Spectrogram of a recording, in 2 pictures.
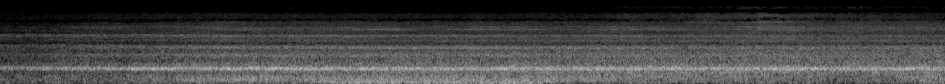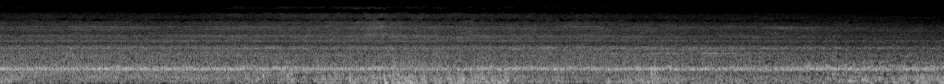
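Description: Electric train running past close by. Its noise builds over the first couple of seconds and then holds steady, with a steady whine running through it.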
